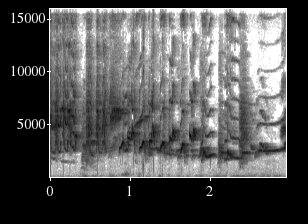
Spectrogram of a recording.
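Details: Captive breeding oriental magpie-robin in Kroya, Indonesia, singing during mating to make rivals sing: a fast, continuous flow of buzzy trills and sweet descending whistles, about four notes per second.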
